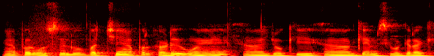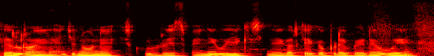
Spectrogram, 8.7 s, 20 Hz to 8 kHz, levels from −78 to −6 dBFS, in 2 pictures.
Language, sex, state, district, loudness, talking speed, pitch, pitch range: Hindi, male, Jharkhand, Sahebganj, -29 LUFS, 235 wpm, 125 Hz, 120-130 Hz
